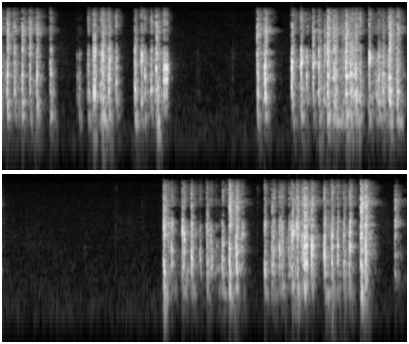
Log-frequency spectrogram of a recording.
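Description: Typing on a computer keyboard: quick runs of key clicks in several bursts, with a pause of about a second and a half midway.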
